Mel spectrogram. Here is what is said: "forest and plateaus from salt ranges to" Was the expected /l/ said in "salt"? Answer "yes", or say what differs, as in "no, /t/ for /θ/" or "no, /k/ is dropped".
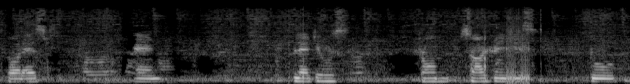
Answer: no, /l/ is dropped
